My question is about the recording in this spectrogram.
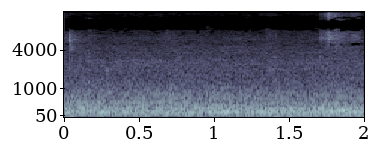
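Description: Steady low mechanical hum with a faint constant tone, the running noise of commercial kitchen machinery.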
